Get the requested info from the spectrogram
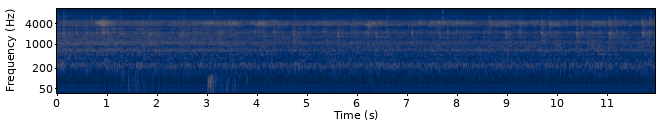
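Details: A continuous broadband rumble and hiss, like a train or other vehicle in motion, fills the whole recording. No animal calls stand out from the mechanical noise.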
